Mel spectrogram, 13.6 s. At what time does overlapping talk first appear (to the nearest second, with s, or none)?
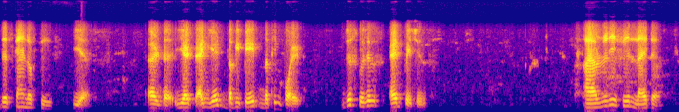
none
